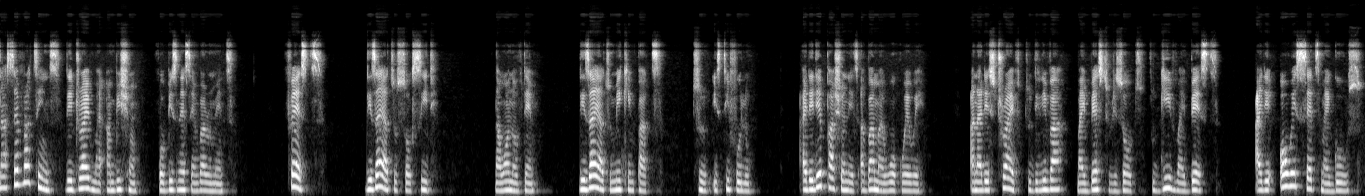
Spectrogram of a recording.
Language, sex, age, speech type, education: Nigerian Pidgin, female, 30-45, spontaneous, tertiary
